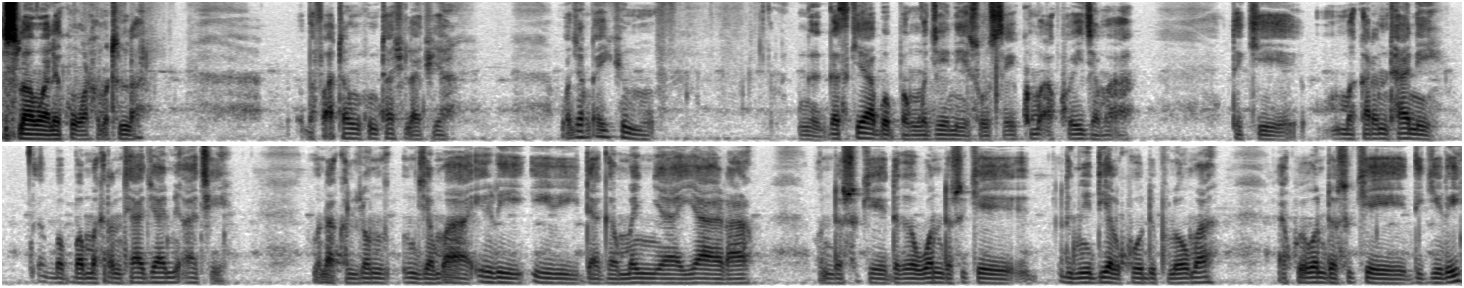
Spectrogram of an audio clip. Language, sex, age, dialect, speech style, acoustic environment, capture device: Hausa, male, 35-44, Nigeria - Nigerian Standard, happy, appliances, mobile / Linux / Chrome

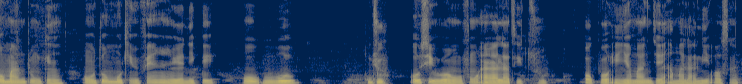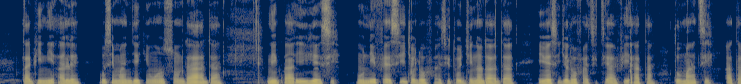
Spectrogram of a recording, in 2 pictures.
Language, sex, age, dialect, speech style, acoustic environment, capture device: Yoruba, male, 18-24, Nigeria - Lagos Yoruba, relaxed, silence; nature, mobile / Linux / Chrome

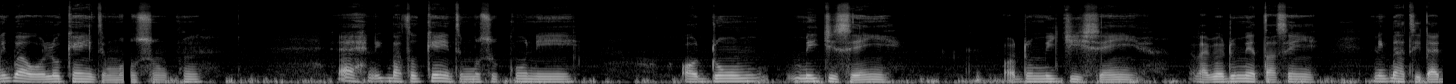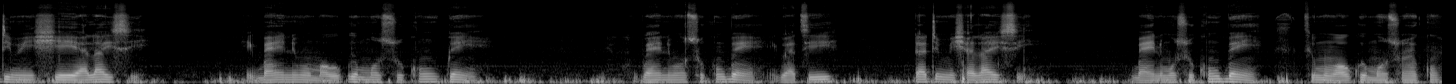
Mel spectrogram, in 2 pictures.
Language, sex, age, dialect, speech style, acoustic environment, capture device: Yoruba, male, 25-34, Nigeria - Lagos Yoruba, tired; focused, silence, mobile / Linux / Chrome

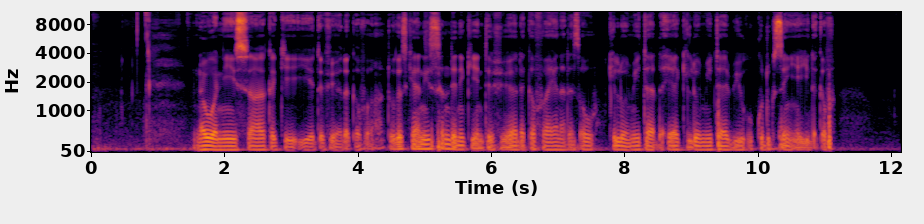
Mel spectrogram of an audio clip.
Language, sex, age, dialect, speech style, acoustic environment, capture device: Hausa, male, 25-34, Nigeria - Kano, stressed, silence, mobile / Linux / Chrome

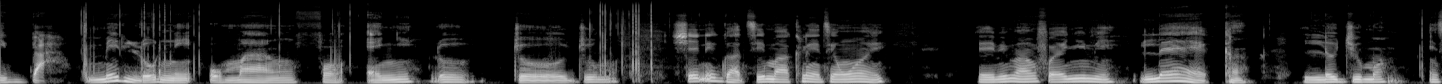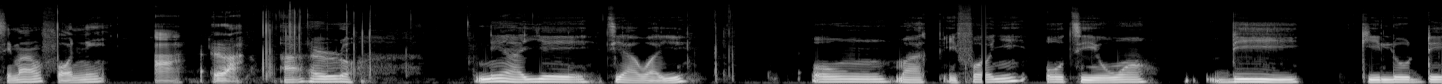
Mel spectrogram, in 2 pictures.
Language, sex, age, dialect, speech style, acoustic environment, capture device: Yoruba, male, 35-44, Nigeria - Ibadan, excited, traffic, mobile / Linux / Chrome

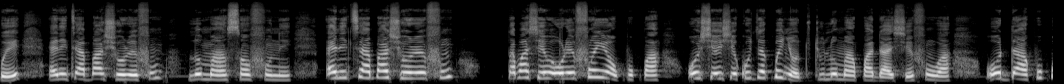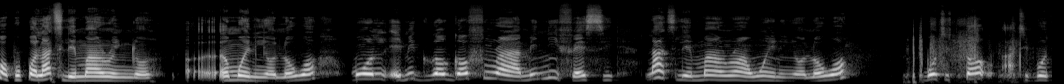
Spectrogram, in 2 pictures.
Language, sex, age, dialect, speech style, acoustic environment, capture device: Yoruba, female, 35-44, Nigeria - Ibadan, focused; relaxed, silence, mobile / Linux / Chrome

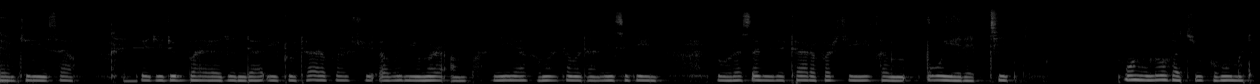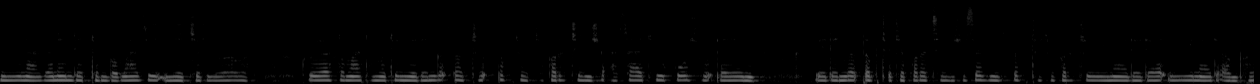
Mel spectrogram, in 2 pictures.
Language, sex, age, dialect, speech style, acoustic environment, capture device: Hausa, female, 25-34, Nigeria - Nigerian Standard, tired; focused, appliances; nature, mobile / macOS / Safari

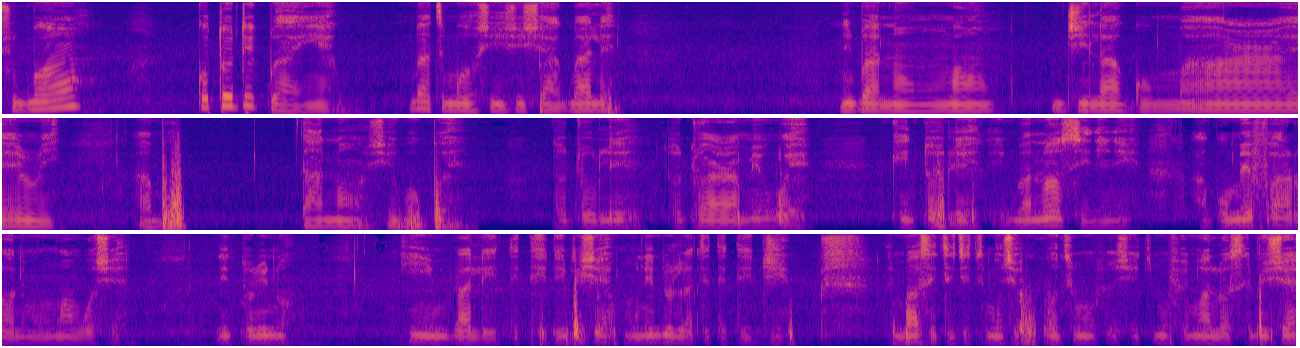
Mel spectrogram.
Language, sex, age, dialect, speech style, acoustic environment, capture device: Yoruba, female, 25-34, Nigeria - Nigerian Standard, focused, appliances, mobile / Linux / Chrome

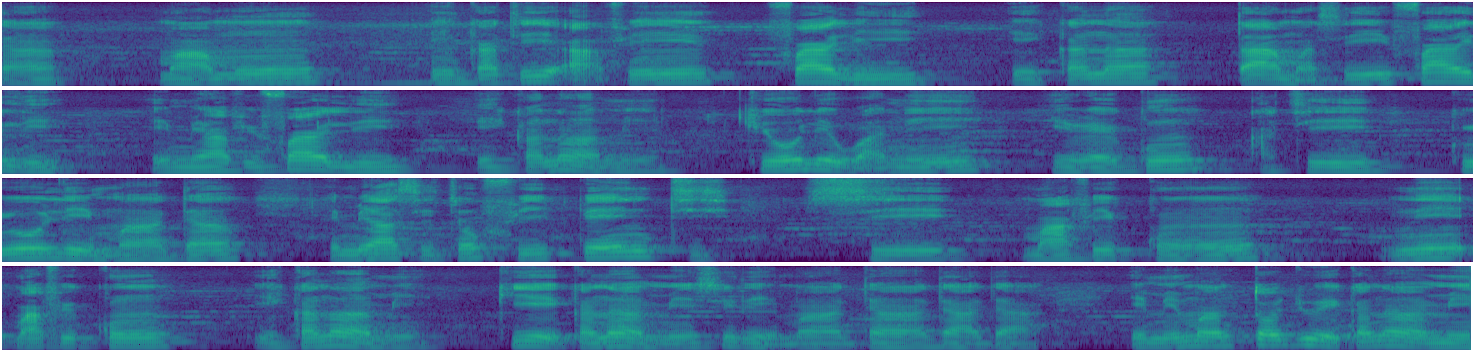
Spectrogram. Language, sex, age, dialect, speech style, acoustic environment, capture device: Yoruba, male, 35-44, Nigeria - Lagos Yoruba, focused, nature; silence, mobile / Linux / Chrome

